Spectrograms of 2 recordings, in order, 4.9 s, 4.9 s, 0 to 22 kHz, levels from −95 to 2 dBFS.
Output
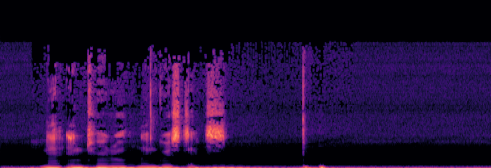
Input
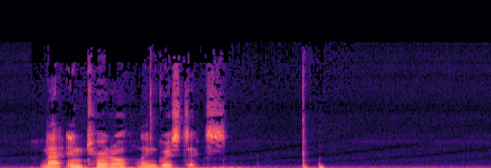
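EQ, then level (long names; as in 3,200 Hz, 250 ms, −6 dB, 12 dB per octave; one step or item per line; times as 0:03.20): elliptic band-stop filter 120–4,600 Hz, stop band 50 dB
+4.0 dB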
